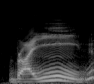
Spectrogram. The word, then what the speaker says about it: Brienne: The pronunciation of Brienne is Brienne.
